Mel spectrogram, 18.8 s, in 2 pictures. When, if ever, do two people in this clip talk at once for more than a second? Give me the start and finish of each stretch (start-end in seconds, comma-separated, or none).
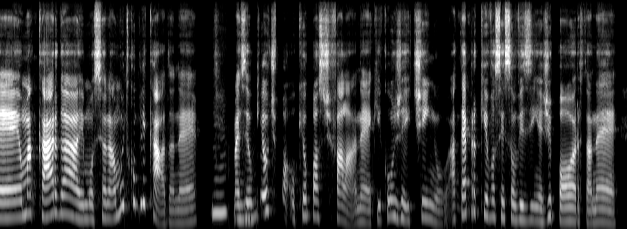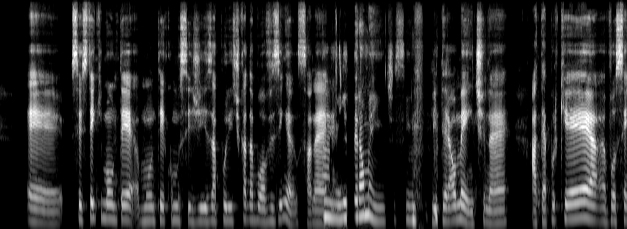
none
